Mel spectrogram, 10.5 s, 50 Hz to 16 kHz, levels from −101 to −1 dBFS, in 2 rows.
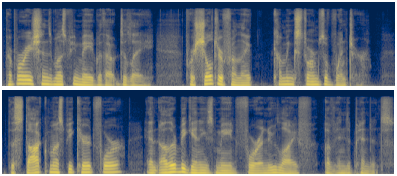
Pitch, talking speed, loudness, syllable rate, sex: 115 Hz, 170 wpm, -19 LUFS, 5.2 syllables/s, male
